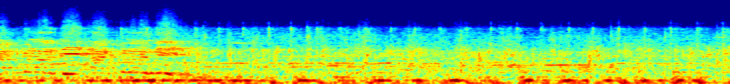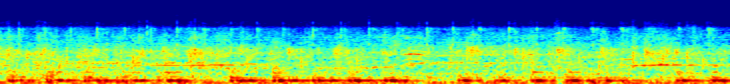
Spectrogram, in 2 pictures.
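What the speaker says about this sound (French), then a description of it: "Applaudissez, acclamez la présence de Jésus" A church congregation applauds and cheers in praise, loud continuous clapping mixed with crowd voices and shouts over steady music, with no break in the din.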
